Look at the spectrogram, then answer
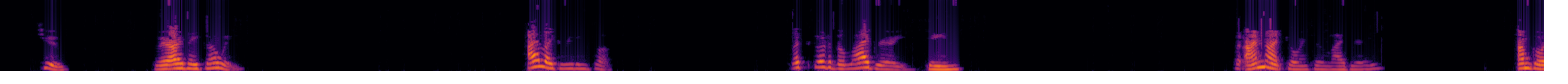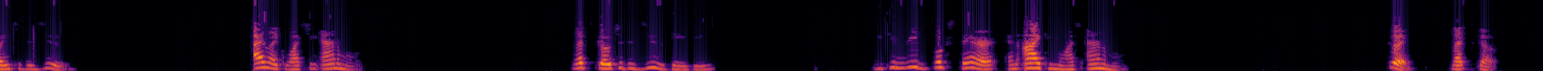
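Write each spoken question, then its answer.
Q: Where are they going?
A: To the zoo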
